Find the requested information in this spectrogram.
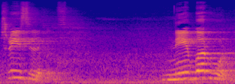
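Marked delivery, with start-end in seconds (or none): none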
